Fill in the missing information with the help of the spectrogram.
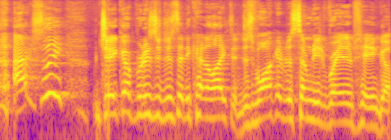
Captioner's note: laughter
